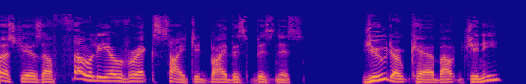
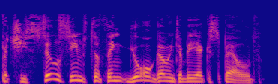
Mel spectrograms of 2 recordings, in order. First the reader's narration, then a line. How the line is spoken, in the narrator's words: said Percy fiercely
